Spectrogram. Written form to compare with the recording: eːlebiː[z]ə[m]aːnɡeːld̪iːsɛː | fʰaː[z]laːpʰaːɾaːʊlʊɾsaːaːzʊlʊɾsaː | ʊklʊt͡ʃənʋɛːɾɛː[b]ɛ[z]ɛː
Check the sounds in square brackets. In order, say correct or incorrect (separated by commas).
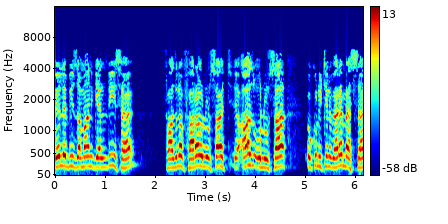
correct, correct, correct, incorrect, incorrect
